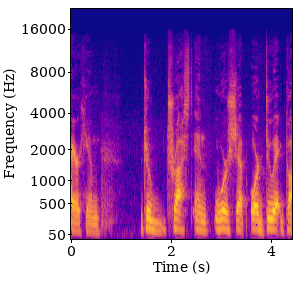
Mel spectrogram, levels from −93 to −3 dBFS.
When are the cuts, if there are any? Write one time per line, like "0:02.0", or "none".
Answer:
0:01.9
